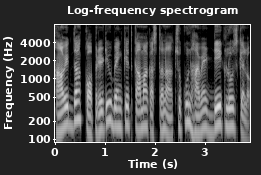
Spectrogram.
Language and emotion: Goan Konkani, neutral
